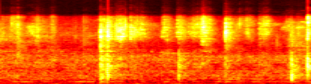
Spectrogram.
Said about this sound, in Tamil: டைட்டான மூடி போட்டு மூடி வைங்க.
